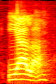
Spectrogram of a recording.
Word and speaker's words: EALA: talked about between the state and the um yala I got that from you I didn't know that's how you pronounced it um so the Council of ministers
